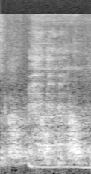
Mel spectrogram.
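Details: Rapid, soft whooshing pulses heard on Doppler during the mother's fourth pregnancy, described as good: a normal, healthy-sounding fetal heartbeat.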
